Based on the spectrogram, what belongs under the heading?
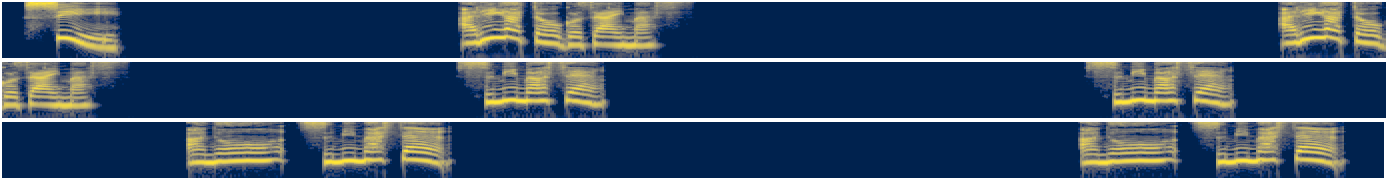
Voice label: Hiragana Voiced Consonants, japanese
